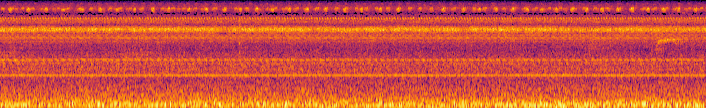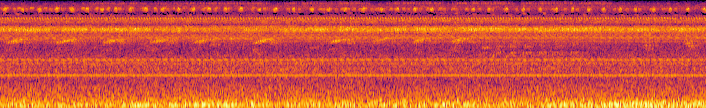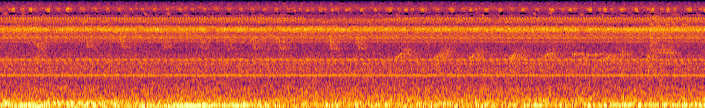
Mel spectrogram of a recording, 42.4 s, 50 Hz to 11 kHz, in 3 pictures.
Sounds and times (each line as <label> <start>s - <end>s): Insects 0.0s - 42.3s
